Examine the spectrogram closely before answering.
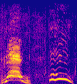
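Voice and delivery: high whooping cheer; excited. Real, not acted. Fisherman celebrating the catch, high excited whoop.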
